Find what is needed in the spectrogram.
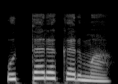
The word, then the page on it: ಉತ್ತರಕರ್ಮ: Kannada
